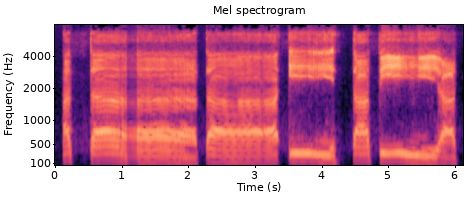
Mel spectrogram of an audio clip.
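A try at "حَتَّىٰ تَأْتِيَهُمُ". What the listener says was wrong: হাত্তা তা তিয়া হুমুল। এই এই যে হাটা আছে, এটা আপনি তা বলে ফেলেছেন, এটা হু হবে, তু নয়।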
